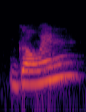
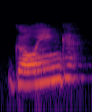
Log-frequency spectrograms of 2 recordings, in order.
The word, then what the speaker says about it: going: The last way is the correct accent. The first 2 are not correct. Listen. Goin', going, going.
